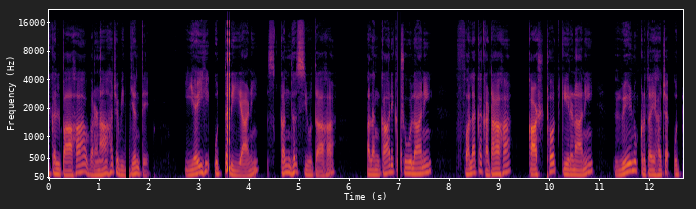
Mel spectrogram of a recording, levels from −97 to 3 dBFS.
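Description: Corrupt frame muted at 1.53–1.62 s (right after "वर्णाः च"), 3.56–3.62 s and 6.97–7.06 s: damaged compressed frames were rejected and replaced by silence, cutting abrupt gaps two or three frames long while timing holds.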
